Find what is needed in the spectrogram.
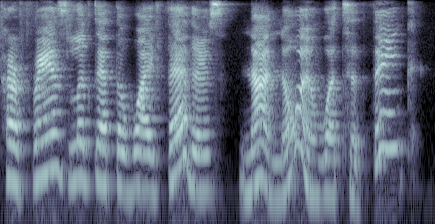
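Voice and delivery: put-on reading a picture book to kids; lilting storybook read; story narration. A narrator's reading. Teacher reading the flamingo story to the class, lilting. Reads rhyming story aloud.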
